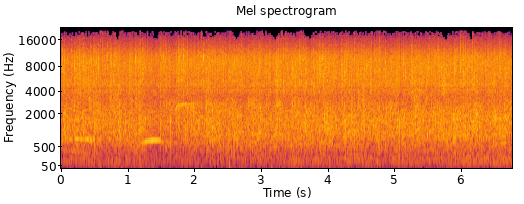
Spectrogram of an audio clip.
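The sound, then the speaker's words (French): Sustained audience applause fills the space, a dense, steady wash of many hands clapping at once, loud, with a few faint whistles rising above it. “Je voudrais un tonnerre d'applaudissements pour plusieurs personnes aussi, s'il vous plaît.”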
